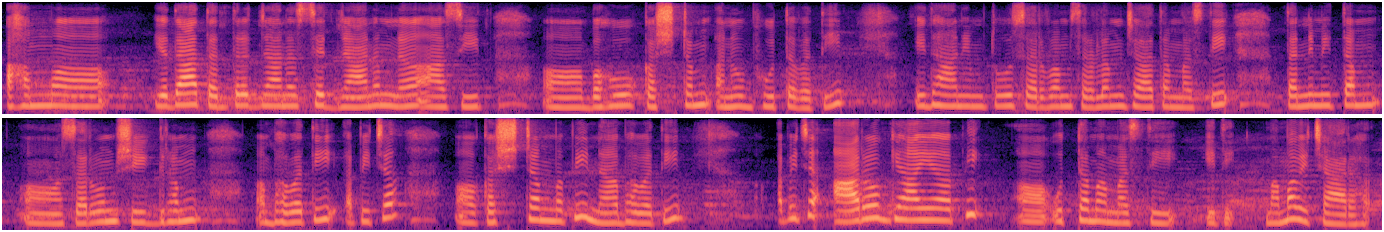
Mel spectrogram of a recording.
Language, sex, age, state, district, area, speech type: Sanskrit, female, 30-45, Karnataka, Shimoga, rural, spontaneous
